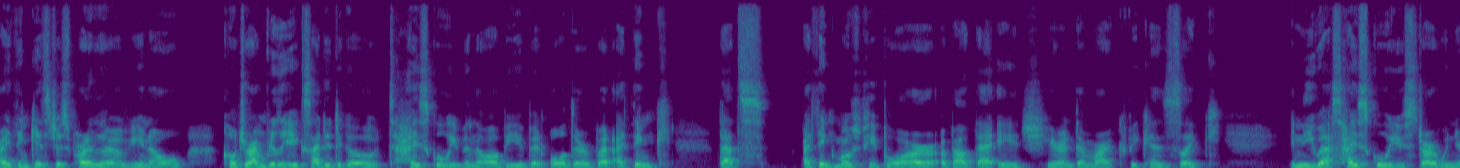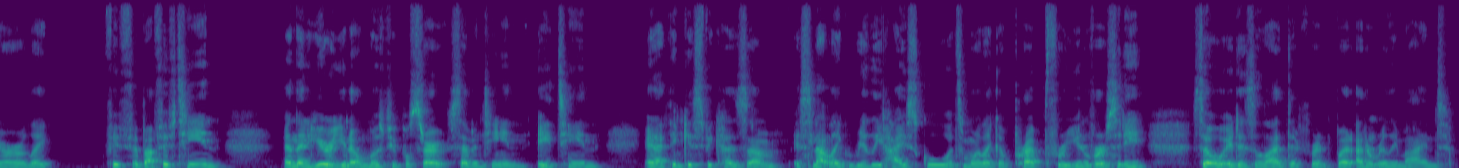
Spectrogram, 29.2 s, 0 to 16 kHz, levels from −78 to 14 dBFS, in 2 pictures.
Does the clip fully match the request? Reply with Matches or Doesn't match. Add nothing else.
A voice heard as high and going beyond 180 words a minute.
Matches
